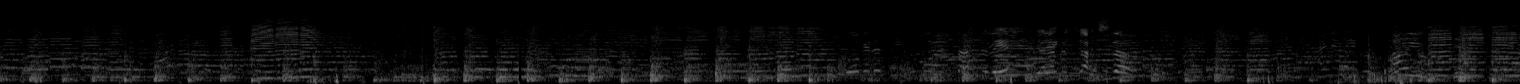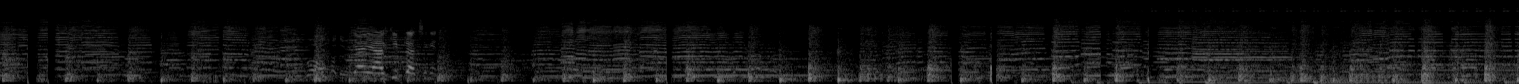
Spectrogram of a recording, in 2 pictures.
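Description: Goan brass band playing a tune: trumpets carry the melody over a steady bass drum beat.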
